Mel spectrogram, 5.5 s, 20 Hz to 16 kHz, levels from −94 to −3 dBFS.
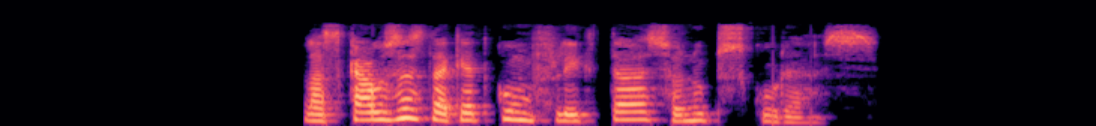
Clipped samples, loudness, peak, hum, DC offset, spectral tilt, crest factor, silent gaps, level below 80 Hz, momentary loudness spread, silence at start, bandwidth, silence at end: under 0.1%; -20 LUFS; -2 dBFS; none; under 0.1%; -4 dB/octave; 20 dB; 3.00-3.05 s; -64 dBFS; 11 LU; 1.5 s; 8 kHz; 1.1 s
